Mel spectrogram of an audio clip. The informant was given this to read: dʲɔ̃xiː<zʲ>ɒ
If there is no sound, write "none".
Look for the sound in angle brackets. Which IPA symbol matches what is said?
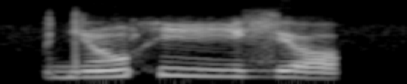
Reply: zʲ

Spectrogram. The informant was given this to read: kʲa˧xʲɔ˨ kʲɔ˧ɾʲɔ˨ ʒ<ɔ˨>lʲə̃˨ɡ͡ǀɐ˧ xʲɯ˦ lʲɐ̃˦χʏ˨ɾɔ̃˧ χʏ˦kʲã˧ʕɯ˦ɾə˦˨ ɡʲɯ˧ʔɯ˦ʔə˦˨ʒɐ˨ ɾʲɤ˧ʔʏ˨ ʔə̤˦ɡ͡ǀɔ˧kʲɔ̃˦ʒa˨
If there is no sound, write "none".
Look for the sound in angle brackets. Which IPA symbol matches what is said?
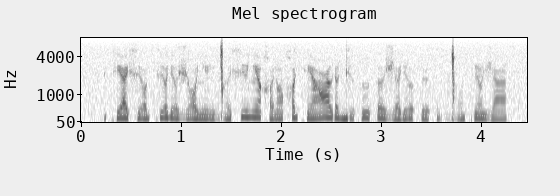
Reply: ɔ˨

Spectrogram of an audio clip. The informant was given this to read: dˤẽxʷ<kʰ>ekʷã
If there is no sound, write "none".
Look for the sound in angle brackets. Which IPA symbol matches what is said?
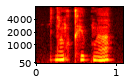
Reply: kʰ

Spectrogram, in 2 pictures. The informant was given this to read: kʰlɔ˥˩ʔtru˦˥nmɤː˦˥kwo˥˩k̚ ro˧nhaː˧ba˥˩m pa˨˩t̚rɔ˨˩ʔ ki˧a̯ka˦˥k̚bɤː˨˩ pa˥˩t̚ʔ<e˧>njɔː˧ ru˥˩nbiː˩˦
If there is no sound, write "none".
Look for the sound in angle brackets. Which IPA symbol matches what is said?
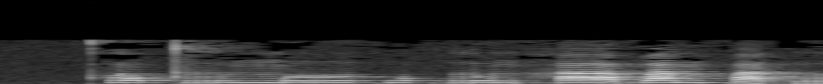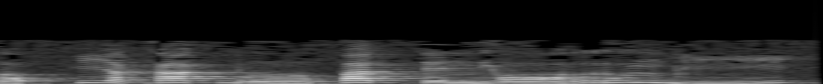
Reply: e˧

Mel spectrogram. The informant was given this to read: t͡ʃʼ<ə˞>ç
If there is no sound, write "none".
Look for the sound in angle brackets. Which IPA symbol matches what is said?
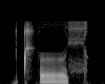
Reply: ə˞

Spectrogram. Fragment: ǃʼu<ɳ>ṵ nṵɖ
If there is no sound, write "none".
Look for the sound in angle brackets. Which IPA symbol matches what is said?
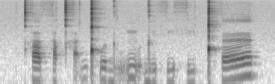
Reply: ɖ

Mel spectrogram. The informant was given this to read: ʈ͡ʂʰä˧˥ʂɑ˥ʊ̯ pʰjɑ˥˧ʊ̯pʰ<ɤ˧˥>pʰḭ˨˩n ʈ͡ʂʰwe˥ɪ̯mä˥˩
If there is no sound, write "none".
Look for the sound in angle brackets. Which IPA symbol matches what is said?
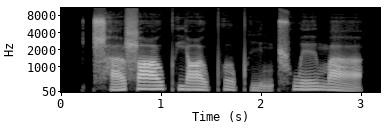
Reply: ɤ˥˩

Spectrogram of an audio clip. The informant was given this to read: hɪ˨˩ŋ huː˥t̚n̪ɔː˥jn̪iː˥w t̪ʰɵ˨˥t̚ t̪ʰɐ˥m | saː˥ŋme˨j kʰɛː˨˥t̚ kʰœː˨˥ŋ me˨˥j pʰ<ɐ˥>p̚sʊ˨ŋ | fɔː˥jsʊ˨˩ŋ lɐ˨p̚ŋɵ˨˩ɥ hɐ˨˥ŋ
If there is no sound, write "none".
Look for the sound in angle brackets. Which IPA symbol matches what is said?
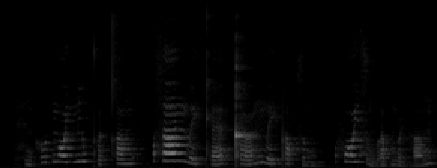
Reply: ɐ˧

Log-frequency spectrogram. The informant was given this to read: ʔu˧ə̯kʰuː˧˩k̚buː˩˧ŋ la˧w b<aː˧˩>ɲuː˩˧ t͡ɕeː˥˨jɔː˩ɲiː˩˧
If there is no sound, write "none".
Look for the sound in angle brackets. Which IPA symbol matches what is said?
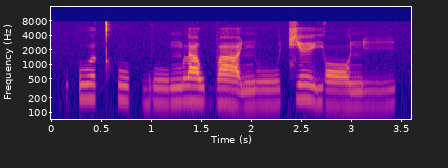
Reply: aː˧˩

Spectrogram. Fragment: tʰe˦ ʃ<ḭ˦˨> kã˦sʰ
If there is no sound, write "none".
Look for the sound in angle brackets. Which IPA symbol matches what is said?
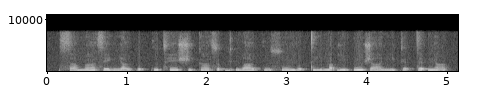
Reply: ḭ˦˨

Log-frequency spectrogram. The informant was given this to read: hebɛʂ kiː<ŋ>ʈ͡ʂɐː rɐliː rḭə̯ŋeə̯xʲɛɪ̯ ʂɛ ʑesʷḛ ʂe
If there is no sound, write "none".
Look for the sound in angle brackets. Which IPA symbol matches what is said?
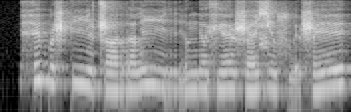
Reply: none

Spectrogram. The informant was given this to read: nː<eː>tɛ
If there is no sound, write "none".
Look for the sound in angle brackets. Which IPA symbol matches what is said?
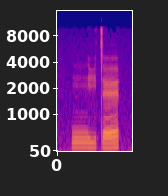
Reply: iː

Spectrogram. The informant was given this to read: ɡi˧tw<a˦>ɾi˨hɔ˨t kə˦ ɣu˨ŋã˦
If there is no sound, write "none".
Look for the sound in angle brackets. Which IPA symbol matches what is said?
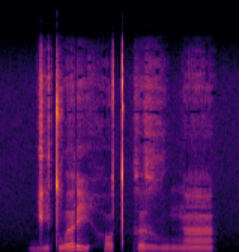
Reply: ə˦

